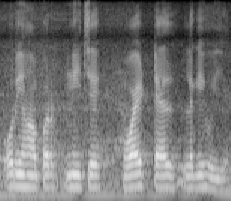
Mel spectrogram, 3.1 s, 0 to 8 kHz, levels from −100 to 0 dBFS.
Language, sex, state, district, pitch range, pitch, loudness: Hindi, male, Uttar Pradesh, Saharanpur, 135-140 Hz, 135 Hz, -18 LUFS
